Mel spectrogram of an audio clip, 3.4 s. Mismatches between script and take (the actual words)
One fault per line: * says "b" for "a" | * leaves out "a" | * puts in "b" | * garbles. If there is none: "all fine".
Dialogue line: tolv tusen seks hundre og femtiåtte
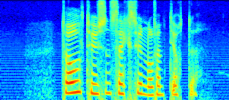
all fine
